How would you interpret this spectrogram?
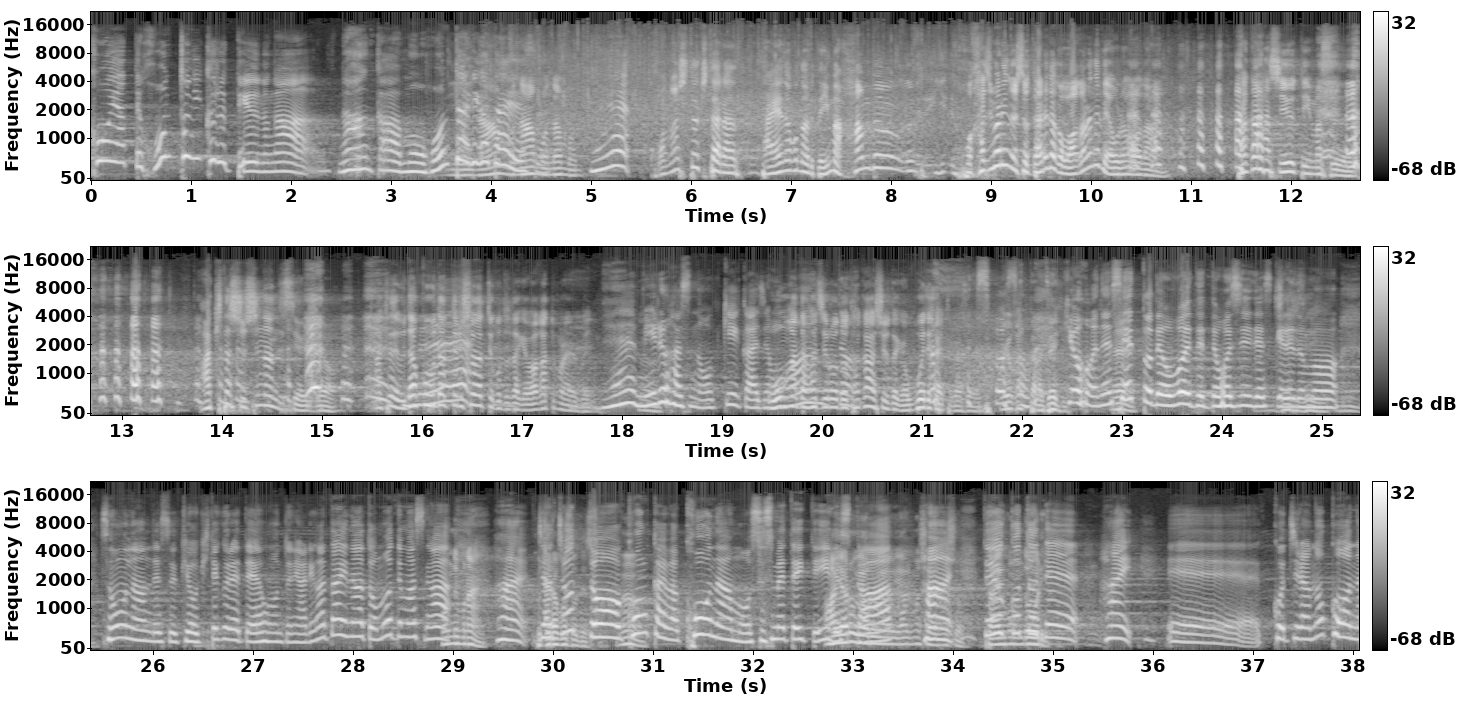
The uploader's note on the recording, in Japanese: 会場ではスタッフを巻き込むハプニング？も…？イオンモール秋田にて行われた公開収録。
